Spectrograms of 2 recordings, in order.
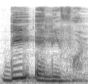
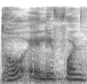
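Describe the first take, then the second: First: The word 'the' is said with a long 'thee'. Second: The word 'the' is said with a short 'thuh'. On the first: The speaker calls it right. "કારણ કે elephant જે છે એનો ઉચ્ચાર સ્વરથી થાય છે" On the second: The speaker calls it wrong. "ધ ધ elephant નહીં"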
